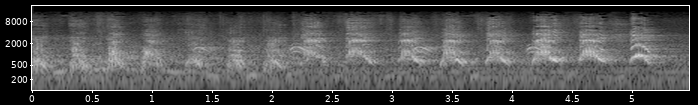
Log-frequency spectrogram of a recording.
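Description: Chimpanzee calling in a rapid series of hoots, about three a second, which grow louder and higher toward a peak near the end and then stop suddenly.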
